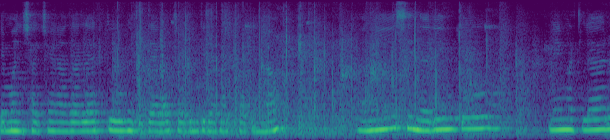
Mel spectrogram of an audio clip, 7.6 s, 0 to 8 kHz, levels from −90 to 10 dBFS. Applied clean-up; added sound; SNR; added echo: none; Run; 17 dB; reverberation time 0.7 s.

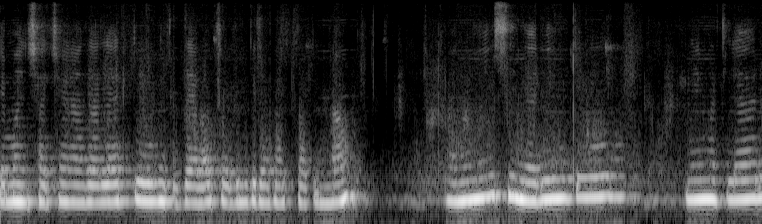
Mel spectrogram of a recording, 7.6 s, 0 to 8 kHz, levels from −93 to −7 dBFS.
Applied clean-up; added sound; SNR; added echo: neural separator model SepFormer DNS4.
